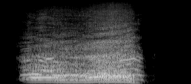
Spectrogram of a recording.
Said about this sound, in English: Grizzly bear! That was it. I had become a bear. Was still becoming a bear, because the morphing was not completely done. What am I? I shouted. But the sound that came from my mouth was not human.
